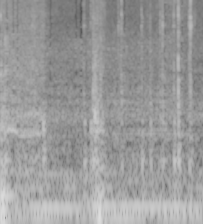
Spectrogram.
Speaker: and the sunroof opens all the way and picks up as it's supposed to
